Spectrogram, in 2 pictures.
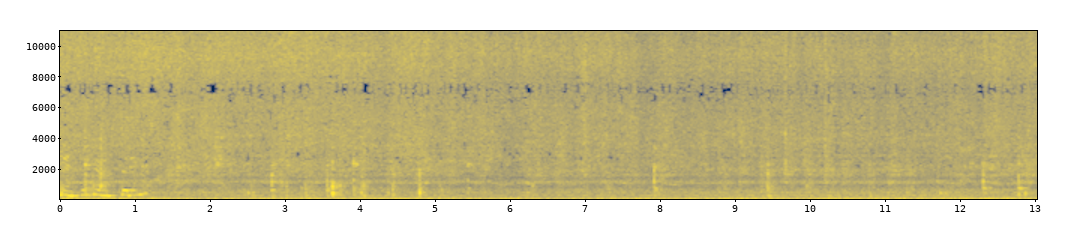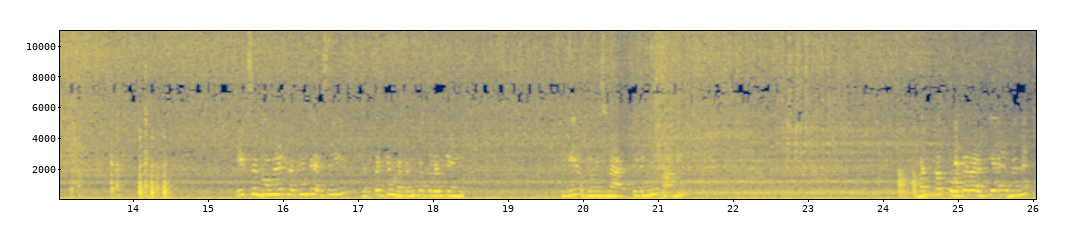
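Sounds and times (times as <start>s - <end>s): wooden spatula scraping a pot: 0.0s - 13.9s
food sizzling in a pot: 0.0s - 26.0s.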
